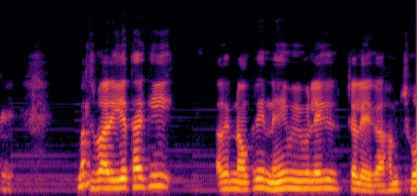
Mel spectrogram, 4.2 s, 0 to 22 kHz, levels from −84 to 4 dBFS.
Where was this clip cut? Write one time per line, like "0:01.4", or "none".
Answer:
0:00.9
